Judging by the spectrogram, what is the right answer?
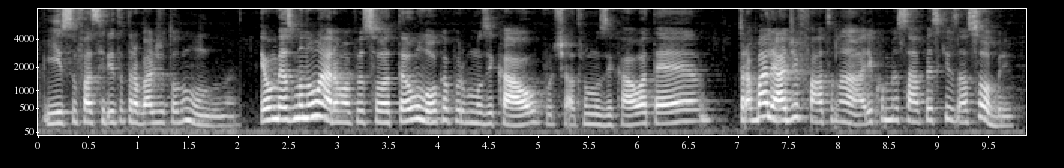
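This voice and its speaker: A woman's voice: medium pitch, fairly quick. A young Brazilian woman, a musical theatre performer, chatting casually as an interview guest and often ending her points with little tag questions. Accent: Brazilian Portuguese.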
